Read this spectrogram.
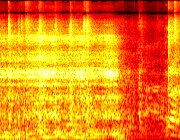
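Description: A rock band plays loudly with distorted electric guitars and pounding drums.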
